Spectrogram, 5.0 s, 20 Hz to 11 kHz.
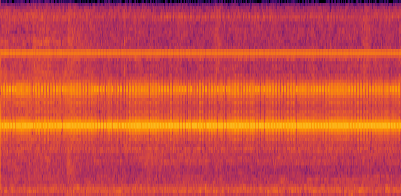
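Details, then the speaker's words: Sharp PC-1251 on its CE-125 tape/printer base, saving a test program to cassette: a clean, steady high-pitched leader tone holds without wavering or dropouts, a normal save. "So that'll be the long uh leading tone. The actual program"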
